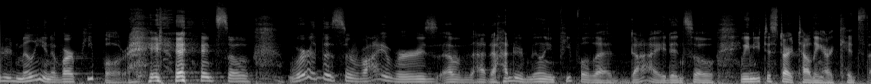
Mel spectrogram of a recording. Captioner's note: laughs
